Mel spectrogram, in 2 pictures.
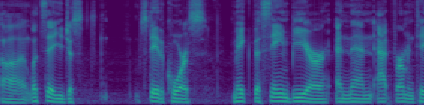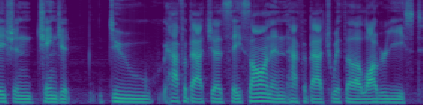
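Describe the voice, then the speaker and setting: An unremarkable speaking voice from a man, fairly low and fairly even in intonation, fairly slow, with a dry, close sound, no echo and a silent background on a very clean recording. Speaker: brewer. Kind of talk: casual interview. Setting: studio.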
